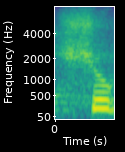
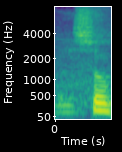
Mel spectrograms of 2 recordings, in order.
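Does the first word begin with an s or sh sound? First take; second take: sh; s. First: The first word begins with an sh sound. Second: The first word begins with a plain s sound. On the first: This is how it was said in the old days. "Back in the day, it used to be spoken like" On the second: This is how people say it today. "today you ask anyone and you're saying like"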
